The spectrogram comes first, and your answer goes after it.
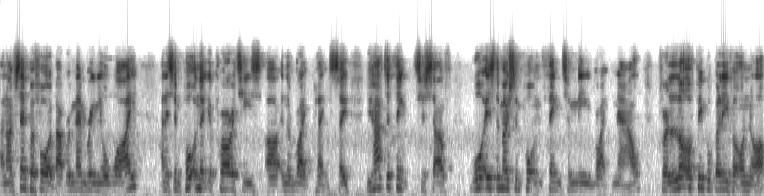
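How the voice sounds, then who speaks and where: With a British accent, a man speaks fairly high and at a fairly quick pace, with ordinary pitch variation. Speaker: fitness coach. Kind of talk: casual talk to camera. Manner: loud.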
